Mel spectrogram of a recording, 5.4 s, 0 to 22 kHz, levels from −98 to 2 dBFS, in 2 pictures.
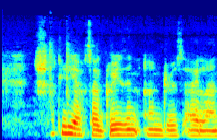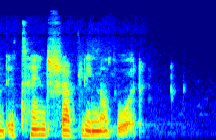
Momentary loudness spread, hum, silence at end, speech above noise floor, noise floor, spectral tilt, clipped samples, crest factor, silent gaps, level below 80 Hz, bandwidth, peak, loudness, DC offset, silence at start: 9 LU; none; 1 s; 47 dB; -67 dBFS; -6.5 dB/octave; under 0.1%; 18 dB; none; -62 dBFS; 12 kHz; -2 dBFS; -20 LUFS; under 0.1%; 0.05 s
